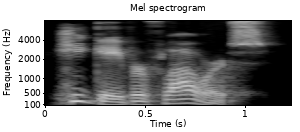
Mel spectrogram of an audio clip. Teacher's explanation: you don't hear the H in her because her is not a stressed word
